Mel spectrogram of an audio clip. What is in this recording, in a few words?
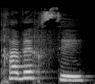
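"traverser", French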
